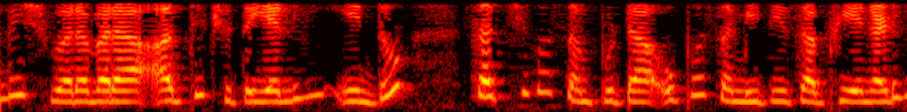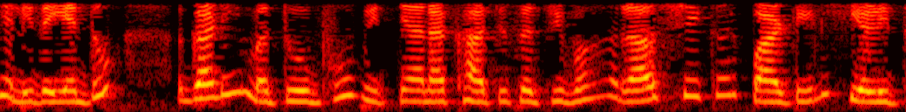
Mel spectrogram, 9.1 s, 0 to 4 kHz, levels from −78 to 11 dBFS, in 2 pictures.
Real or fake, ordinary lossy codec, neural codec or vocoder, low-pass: real; none; none; 3.6 kHz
